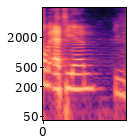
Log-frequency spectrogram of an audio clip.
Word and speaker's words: Etienne: Well, it's actually how you say it, so. It also goes with your other ones, though. Usually your Francais. Yeah, my fake Francais names, but this is actually a Francais name, but Americans just, it's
